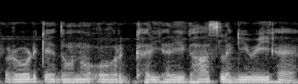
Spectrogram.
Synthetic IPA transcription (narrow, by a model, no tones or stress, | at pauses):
ɾoːɖked̪oːnõʔɔːɾɡʱɐɾiɦəɾiɡʱaːslɐɡiɦʊiɦɛː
